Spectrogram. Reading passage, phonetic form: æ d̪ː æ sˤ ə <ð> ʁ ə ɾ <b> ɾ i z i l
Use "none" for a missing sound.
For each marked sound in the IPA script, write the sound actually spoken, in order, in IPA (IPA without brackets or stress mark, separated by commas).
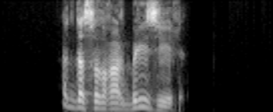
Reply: ð, b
